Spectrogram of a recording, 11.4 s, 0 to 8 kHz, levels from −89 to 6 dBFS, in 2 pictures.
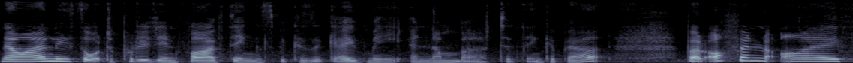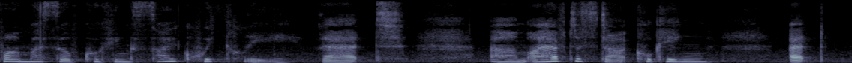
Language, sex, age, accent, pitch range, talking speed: English, female, 40-59, Australian, 185-245 Hz, 185 wpm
